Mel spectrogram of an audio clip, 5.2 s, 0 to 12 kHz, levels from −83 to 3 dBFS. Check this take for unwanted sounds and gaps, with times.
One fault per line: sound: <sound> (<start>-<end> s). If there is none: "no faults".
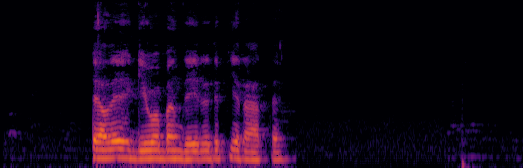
no faults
